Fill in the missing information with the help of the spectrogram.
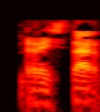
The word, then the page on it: restar: espagnol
